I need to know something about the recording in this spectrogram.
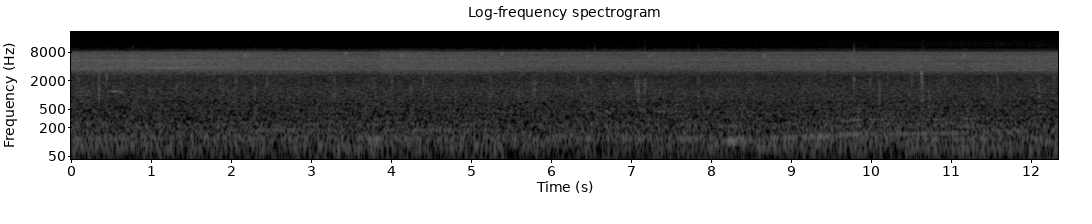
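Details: Unbroken, even high-pitched buzzing of cicadas in summer, heard on a day they were at their quietest; no other clear sounds over the continuous insect hiss.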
